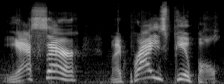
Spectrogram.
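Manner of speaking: loud, high, slow, drawn-out character voice. Reading a game character's reply aloud: Papyrus-like voice. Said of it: "almost mimicking the Undertale character Papyrus".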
